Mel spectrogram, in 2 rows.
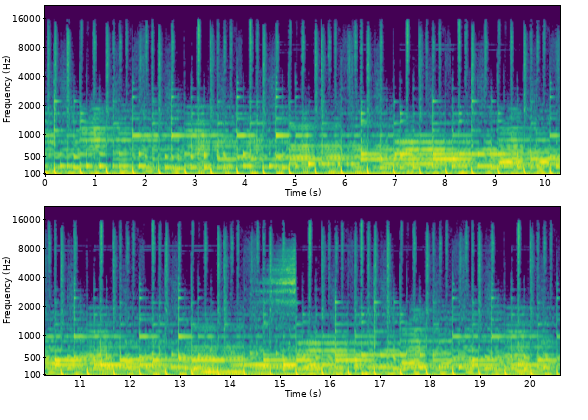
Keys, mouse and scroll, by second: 1.3 click, 2.7 scroll up 1, 4.0 click, 5.4 Right, 5.8 Left, 6.9 BackSpace, 7.0 6, 7.7 Return, 9.2 click, 11.1 click, 12.4-13.9 drag, 14.6-16.4 drag, 17.5 click, 18.2 click, 18.6-20.6 drag.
